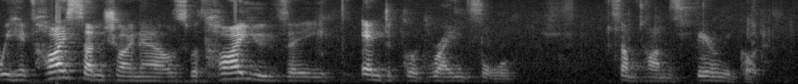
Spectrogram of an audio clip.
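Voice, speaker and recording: A woman speaks in a New Zealand accent with lively intonation. Her loudness swings widely. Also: fairly low pitch for a woman, moderate pace. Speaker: presenter on horticulture and cropping. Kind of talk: presentation. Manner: hesitant. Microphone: too quiet for room acoustics.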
